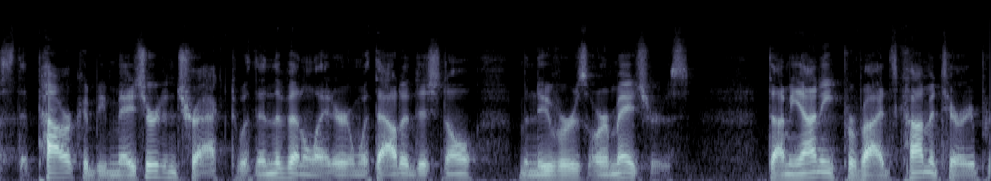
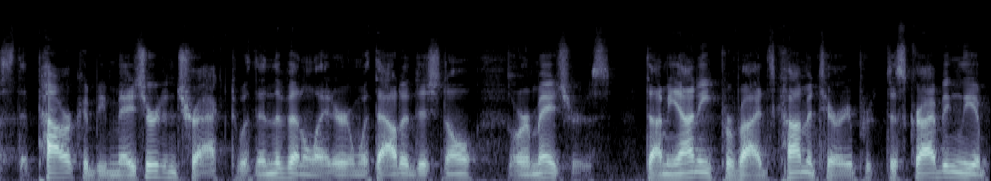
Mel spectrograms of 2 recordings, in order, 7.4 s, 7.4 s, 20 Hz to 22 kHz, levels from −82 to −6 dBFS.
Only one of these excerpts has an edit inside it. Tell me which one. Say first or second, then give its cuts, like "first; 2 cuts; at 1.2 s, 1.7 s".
second; 2 cuts; at 3.8 s, 4.8 s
